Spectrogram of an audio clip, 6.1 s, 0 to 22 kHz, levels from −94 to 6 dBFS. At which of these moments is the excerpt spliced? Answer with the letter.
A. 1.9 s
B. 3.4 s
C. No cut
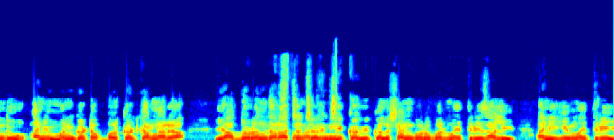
B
